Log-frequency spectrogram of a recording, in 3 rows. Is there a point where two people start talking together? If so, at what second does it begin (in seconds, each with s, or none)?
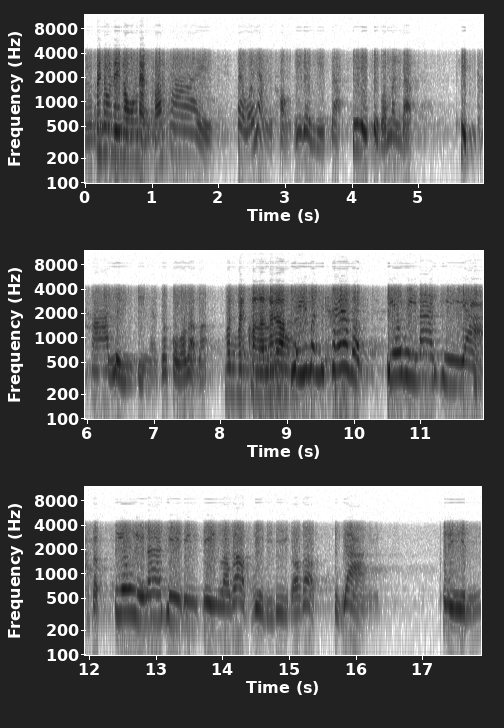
none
